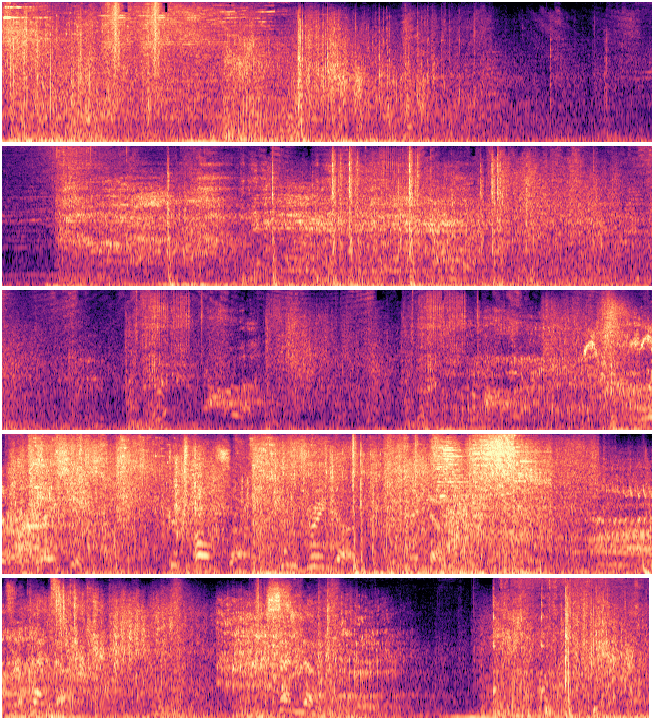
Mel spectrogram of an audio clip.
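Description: Confringo and Convulso spell explosions in the Hogwarts Legacy video game, repeated loud booms and whooshes in a continuous combat din, with voices shouting spell names throughout.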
